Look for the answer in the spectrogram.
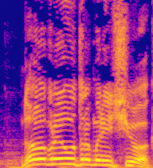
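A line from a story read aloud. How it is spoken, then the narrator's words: Cheerful shout. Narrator (Russian): бодро крикнул он вахтенному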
